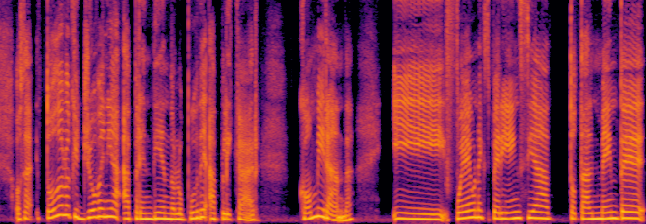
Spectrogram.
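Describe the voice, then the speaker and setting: In a very clean recording with a silent background and a dry, close sound with no echo, a woman with a Dominican accent speaks at medium pitch and a fairly slow pace, her loudness very even and her pitch varying in an ordinary way. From Dominican Republic, La Romana. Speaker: podcast host and postpartum doula. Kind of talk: personal storytelling. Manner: animated.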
